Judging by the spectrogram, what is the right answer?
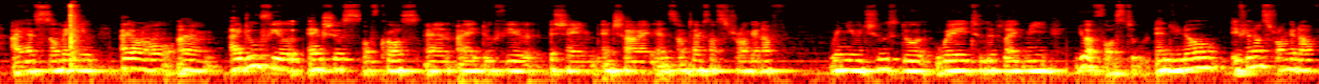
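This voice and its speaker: A woman in her thirties with a lowish, mellow voice chats candidly while putting on makeup for her beauty channel. Because English is her second language, she sometimes stops to find a word. There's echo in the room, the mic is distant, and faint music plays.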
